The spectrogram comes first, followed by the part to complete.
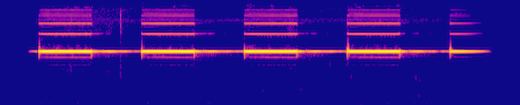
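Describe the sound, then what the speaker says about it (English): A piercing high-pitched alarm from an avionics pitot probe temperature warning device sounds in five steady beeps, each lasting about a second, with a short final chirp, loud and alone. "bright flashing LEDs and a piercing alarm will alert anyone nearby that something is in need of their attention"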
